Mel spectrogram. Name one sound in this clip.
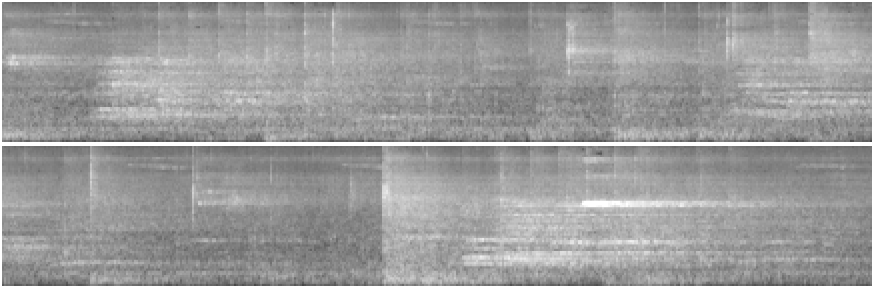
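A crowd of young spectators cheers and shouts.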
